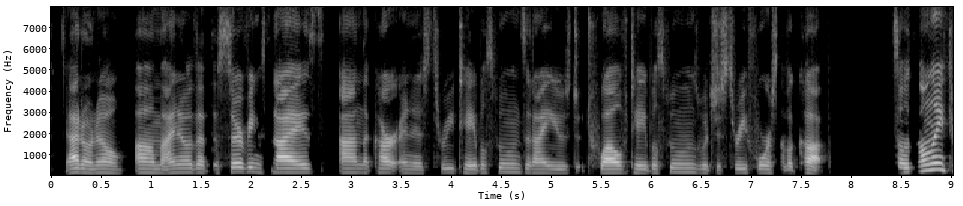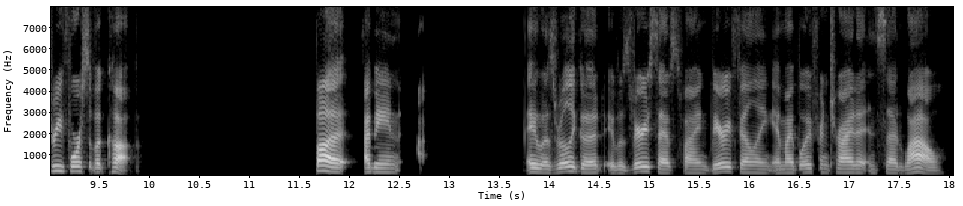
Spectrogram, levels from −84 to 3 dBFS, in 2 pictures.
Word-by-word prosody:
I 185 - +4
don't 170 -2 -3
know. 165 -3 -4
Um, 170 -2 -1
I 160 +3 0
know 185 +1 -5
that 180 -1 -6
the - - -15
serving 205 +1 -2
size 180 -1 +3 0.2
on 180 0 -1
the 175 - -9
carton 175 -2 -3
is 150 -1 -10
3 180 +3 -12
tablespoons, 175 +3 -8
and 170 -1 -7
I 160 0 -2
used 160 -1 -10
12 165 -1 +2
tablespoons, 175 +2 -9
which 165 -2 -11
is 150 - -7
3/4 170 -2 -7
of 155 - -13
a - - -5
cup. - - +2 0.6
So, 200 - -2
it's 190 - -6
only 290 +5 +4
3/4 225 -3 +1
of 200 - -9
a 195 - +2
cup. 205 +1 +4 1.8
But, 245 +4 +10 0.2
I - - +5
mean, 190 -1 -1
I - - -15 1.3
it 195 -1 +4
was 165 0 -4
really 215 +2 +3
good, 175 -1 -2
it - - -6
was 155 -3 -8
very 215 +2 +4
satisfying, 160 -4 -3
very 200 +4 +2
filling, 170 -4 -5
and 160 0 -6
my 165 - 0
boyfriend 175 +1 -7
tried 170 -1 +1
it - - -4
and - - -10
said, 155 -3 -4
"Wow" 135 -3 +4
175 Hz, 185 wpm, -23 LUFS, 165-190 Hz, 1.8 s, But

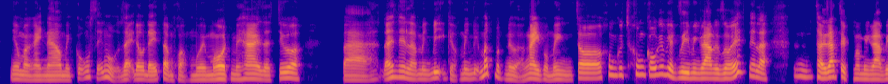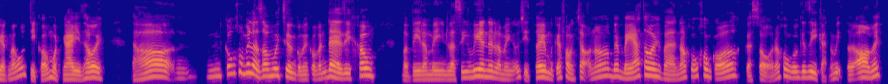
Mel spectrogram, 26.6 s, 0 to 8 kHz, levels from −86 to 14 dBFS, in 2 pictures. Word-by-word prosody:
nhưng 125 -1 -3
mà 110 -1 0
ngày 105 0 -2
nào 110 0 0
mình 105 -2 -6
cũng 145 +5 -7
sẽ 175 -4 -9
ngủ 160 - -4
dậy 120 +5 -1
đâu 125 0 +1
đấy 110 0 0
tầm 110 -3 +1
khoảng 105 +4 -7
11:00-12:00 120 +1 +4
trưa. 150 -1 +4 0.7
Và 105 -1 -1
đấy, 135 +7 +3
nên 170 -3 -1
là 125 -2 0
mình 125 +1 -6
bị, 155 -3 +1
kiểu, 120 -5 -9
mình 130 +1 -6
bị 140 - -6
mất 250 0 0
một 165 -8 -6
nửa 110 -6 -4
ngày 130 -1 +6
của 120 - -4
mình 115 0 -4
cho 145 0 +5
không 230 -2 -2
có 225 - -3
ch 225 - -16
không 240 -2 -3
có 220 0 +2
cái 250 - -2
việc 200 -10 +2
gì 155 -1 +5
mình 145 -1 -2
làm 140 -1 +8
được 135 - +1
rồi 140 +2 +3
ấy, 315 - +3
nên 190 -3 -3
là, 135 -3 +2 0.3
ưm, 185 -3 -9
thời 145 -4 +6
gian 175 +2 +8
thực 175 -5 +1
mà 135 0 -5
mình 130 -1 -4
làm 125 -2 +5
việc 125 -2 -2
nó 140 +5 -4
cũng 215 +5 -3
chỉ - - -6
có - - -2
1 155 -8 -3
ngày 120 -1 +2
thôi. 155 -1 +3 0.5
Đó, 170 - +3 0.2
ưm, 145 +1 -20 0.3
ưm, 195 +2 -9
cũng 265 +2 -3
không 305 -3 -3
biết 295 - +2
là 260 - +4
do 195 +2 +1
môi 210 +1 0
trường 170 -8 0
của 115 - -6
mình 120 0 -7
có 125 - -6
vấn 135 +5 -6
đề 175 -7 +4
gì 140 0 -3
không. 210 +7 +1 0.4
Bởi - - -7
vì 115 +1 -4
là 120 - -3
mình 120 -1 -6
là 120 - -1
sinh 160 +8 -6
viên 195 0 +4
nên 175 -2 -1
là 140 - -2
mình 120 -2 -8
cũng 165 - -8
chỉ - - -9
thuê 175 +1 +4
một 145 -7 -6
cái 150 - -3
phòng 140 - -3
trọ - - -4
nó 185 +6 -2
bé 190 -1 -3
bé 160 +3 0
thôi 210 -4 +3
và 120 -6 -4
nó 140 +7 -3
cũng 190 +2 -6
không 200 -2 -3
có 160 +9 0
cửa - - -6
sổ, - - -5
nó - - -5
không 200 -6 -4
có 160 0 -3
cái 165 - -2
gì 165 -3 0
cả, - - -12
nó - - -14
bị 150 - -7
tối 120 - -5
om 165 +3 +3
ấy 210 - -1
145 Hz, 265 wpm, -22 LUFS, 120-180 Hz, 0.7 s, làm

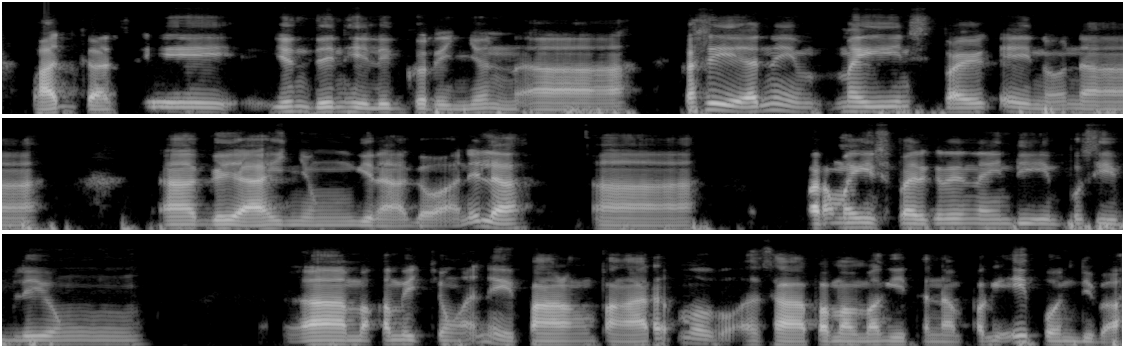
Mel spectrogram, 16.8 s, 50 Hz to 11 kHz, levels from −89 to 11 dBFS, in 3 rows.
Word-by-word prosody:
podcast, - - +3
eh, 130 -2 0 0.2
yun 140 +1 0
din 130 +1 +1
hilig 120 -2 -1
ko 120 - -1
rin 105 -2 -3
'yon, 115 0 -4
ah, 95 0 0 0.3
kasi 155 +4 +3
ano, 140 +7 +3
eh, 145 - -3 0.2
mai-inspire 140 -2 +1
ka, - - -12
eh, 130 - 0
‘no, 105 -1 -3
na, 105 -1 -1 0.6
ah, 115 0 +5
gayahin 110 -1 +4
'yong 105 0 -9
ginagawa 95 -2 -1
nila, - - +4 0.3
ah, 100 -1 -1 0.6
parang 125 +2 +4
ma-inspire 130 -2 +1
ka 130 - -4
rin 130 0 -1
na 125 - -2
hindi 125 0 -5
imposible 120 -1 -6
'yong, 115 0 -9 0.8
ah, 115 0 +8
makamit 120 +2 -2
'yong 115 -1 -5
ano, - - -7
eh, 110 - -1
pang 105 0 +3
pangarap 95 -1 +1
mo - - -5 0.2
sa 100 - +6
pamamagitan 105 -2 0
ng 95 - -4
pag-iipon, 110 - -3
'di 100 -1 -7
ba? - - 0
115 Hz, 160 wpm, -23 LUFS, 105-125 Hz, 0.8 s, ah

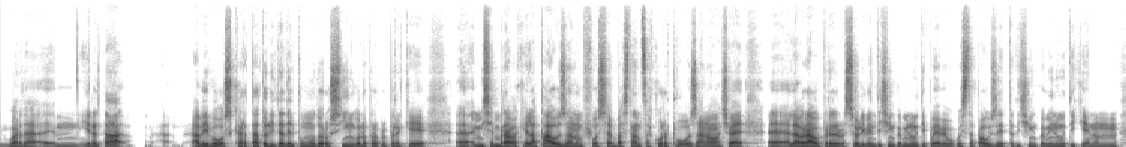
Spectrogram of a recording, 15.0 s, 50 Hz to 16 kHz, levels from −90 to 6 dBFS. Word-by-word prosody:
Guarda, 120 -4 -1
ehm, 135 +2 -7
in 145 - -5
realtà 145 +11 +3 0.9
a - - -2
avevo 140 +1 +4
scartato 125 +4 0
l'idea 125 -1 +3
del 120 -2 +1
pomodoro 115 0 0
singolo 125 +1 -1
proprio 115 +1 -3
perché, 115 -2 -1 0.4
ehm, 115 +3 -2
mi 120 - +1
sembrava 115 -3 +3
che 110 +1 -3
la 110 0 +3
pausa 120 +1 +4
non 110 -1 -2
fosse 120 +2 -4
abbastanza 115 +1 -2
corposa, 105 -3 -1
no, 105 +2 0
cioè, 105 -2 +1 0.3
ehm, - - 0
lavoravo 120 0 +6
per 125 +1 +1
soli 125 +1 +1
25 125 +4 -2
minuti 135 -5 -1
e 115 - -6
poi 120 - -1
avevo 110 -1 0
questa 115 0 -3
pausetta 115 0 -1
di 110 - -10
5 115 0 -5
minuti 115 0 -3
che 105 - -5
non 105 0 -6
115 Hz, 165 wpm, -22 LUFS, 110-125 Hz, 0.9 s, lavoravo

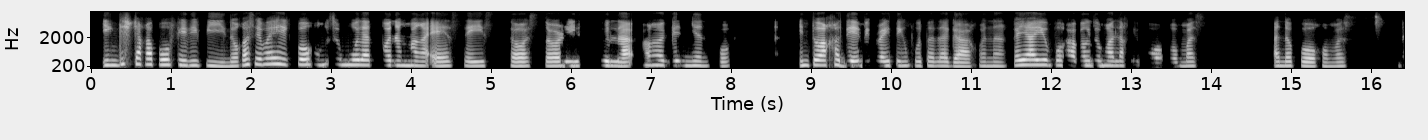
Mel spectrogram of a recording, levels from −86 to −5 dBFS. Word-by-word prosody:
English 255 +4 +1
tsaka 300 -2 +5
po 270 0 +5
Filipino 230 -5 -2
kasi 285 +3 +2
mahilig 300 -2 +3
po 275 0 +6
kung 265 -1 -9
sumulat 265 -2 +2
po 250 -1 +1
ng 240 -1 0
mga 230 -1 +1
essays, 215 0 0 0.3
so 210 0 +4
stories, 215 0 0 0.2
tula, 215 -2 +4 0.2
mga 250 0 -2
ganyan 230 -1 -3 0.2
po. 210 +1 -6 0.9
Into 245 +2 +2
academic 230 -2 +3
writing 225 0 -1
po 220 -2 -5
talaga 210 -3 0
ako 210 +1 -9
na, 205 -1 -6
kaya 265 +1 +6
yun 260 - -3
po 245 0 -2
habang 240 -1 -2
lumalaki 230 - -3
po 210 -1 -6
ako 205 - -31
mas 215 0 -5 0.9
ano 220 0 -1
po 210 -2 +1
ako, 200 - -9
mas 205 +1 -8 0.6
na - - -20
230 Hz, 145 wpm, -22 LUFS, 215-255 Hz, 0.9 s, po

